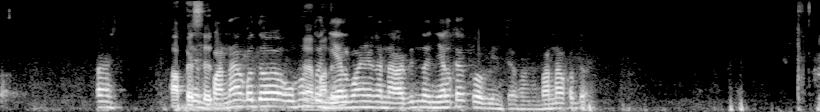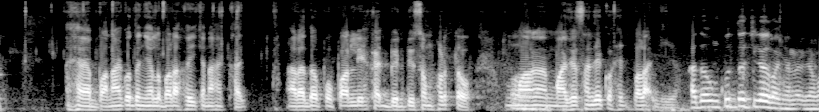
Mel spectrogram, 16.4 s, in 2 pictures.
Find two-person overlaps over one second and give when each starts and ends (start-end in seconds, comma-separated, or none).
none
